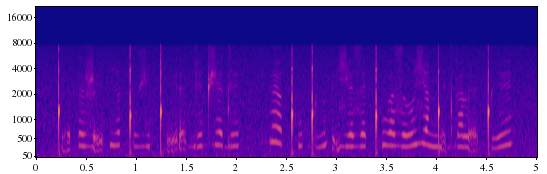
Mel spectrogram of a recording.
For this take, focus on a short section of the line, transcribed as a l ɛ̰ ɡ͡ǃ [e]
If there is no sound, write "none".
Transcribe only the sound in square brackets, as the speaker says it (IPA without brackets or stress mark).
e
